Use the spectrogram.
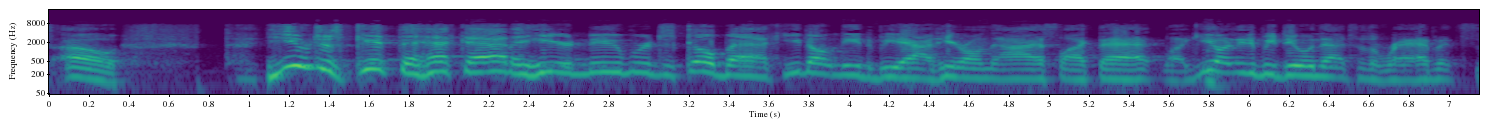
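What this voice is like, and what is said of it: Put-on Southern US accent. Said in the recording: “the color commentary guy ... southern accent ... it just sounds straight out of like Michael Waltrip from fucking NASCAR”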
